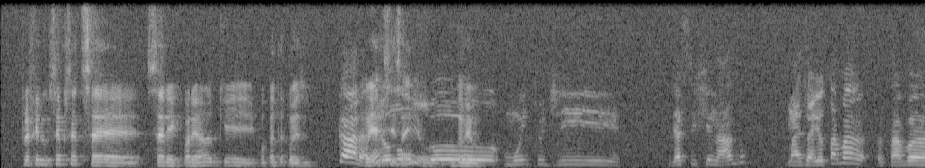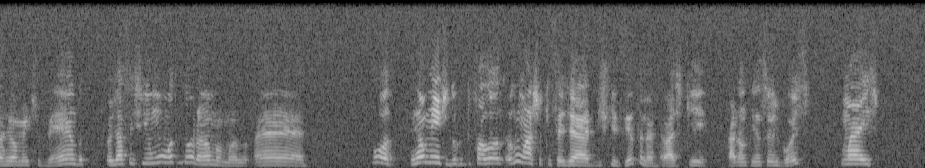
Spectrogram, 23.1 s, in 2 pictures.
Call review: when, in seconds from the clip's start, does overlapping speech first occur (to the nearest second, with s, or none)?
5 s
